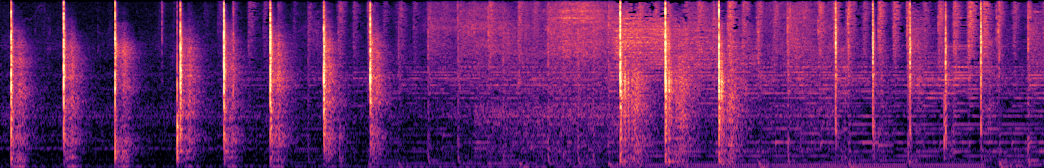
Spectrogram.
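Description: Hammer knocking on the underside of a barnwood countertop, sharp blows about two a second for the first four seconds, then three more a couple of seconds later. Background music comes in partway through.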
